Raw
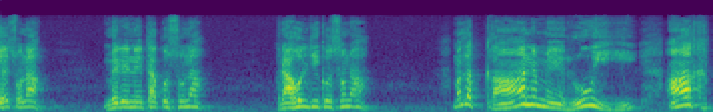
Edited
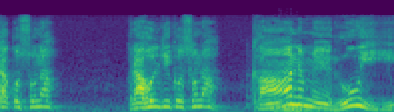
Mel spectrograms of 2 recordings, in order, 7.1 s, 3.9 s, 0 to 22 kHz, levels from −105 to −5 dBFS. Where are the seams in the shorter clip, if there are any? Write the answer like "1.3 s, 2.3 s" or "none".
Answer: 2.5 s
